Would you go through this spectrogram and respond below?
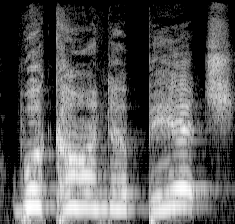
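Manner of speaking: shrill, booming, loud high-pitched yelling. Retelling a yell in the theater at a movie scene: retelling a yell. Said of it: "And I yell".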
